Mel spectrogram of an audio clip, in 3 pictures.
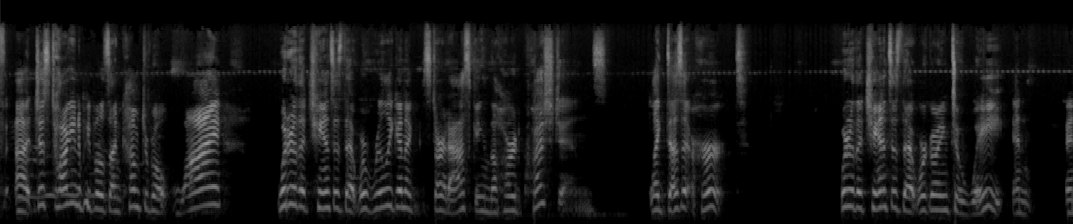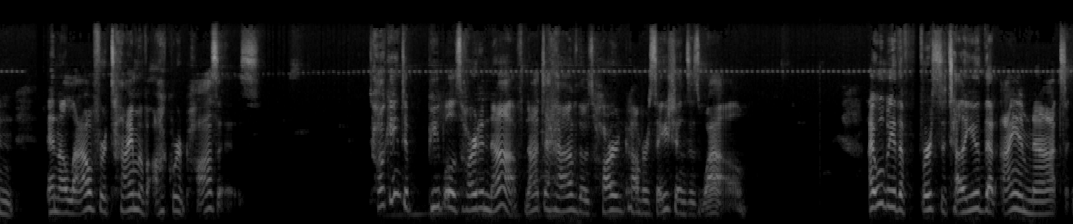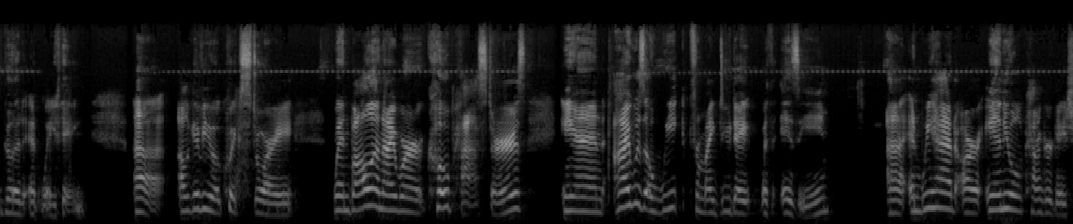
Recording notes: Sermon recorded at Garfield Community Farm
